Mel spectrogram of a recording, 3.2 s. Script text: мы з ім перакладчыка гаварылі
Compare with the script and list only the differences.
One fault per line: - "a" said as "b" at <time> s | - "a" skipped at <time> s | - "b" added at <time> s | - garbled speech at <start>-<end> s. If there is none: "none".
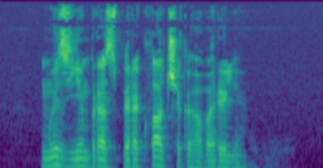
- "праз" added at 0.9 s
